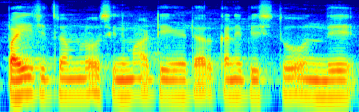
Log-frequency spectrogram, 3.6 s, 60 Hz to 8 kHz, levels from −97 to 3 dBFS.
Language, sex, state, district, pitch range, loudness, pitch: Telugu, female, Telangana, Hyderabad, 120-130 Hz, -22 LUFS, 125 Hz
